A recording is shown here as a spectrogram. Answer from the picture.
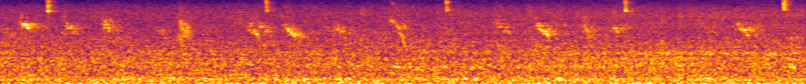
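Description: Faint chirping of small birds: short, high, downward-sliding chirps coming a few times a second, with a sharper, very high tick about every second and a half, over a soft steady hiss.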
